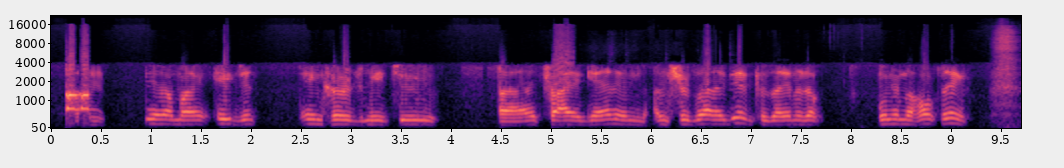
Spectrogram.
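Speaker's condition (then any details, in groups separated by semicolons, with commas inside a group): Cerebral palsy; may sound drunk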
